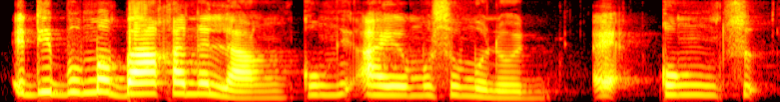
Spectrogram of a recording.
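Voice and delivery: angry driver. Retold or imitated. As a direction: retell his outburst with real heat. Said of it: "tinaasan niya ako ng boses". (galit na drayber na sumisigaw)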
